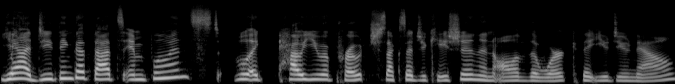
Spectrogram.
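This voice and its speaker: A woman speaks in a normal speaking voice at a moderate pace, her pitch fairly high. The recording is very clean with a silent background, and the sound is dry and close with no echo. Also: lively intonation. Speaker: podcast host. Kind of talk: casual chat.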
